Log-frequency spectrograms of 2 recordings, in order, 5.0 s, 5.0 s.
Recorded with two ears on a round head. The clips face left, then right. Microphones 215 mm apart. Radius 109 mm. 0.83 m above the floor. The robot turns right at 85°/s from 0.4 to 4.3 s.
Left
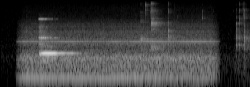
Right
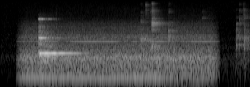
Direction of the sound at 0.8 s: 75° right (ahead or behind).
